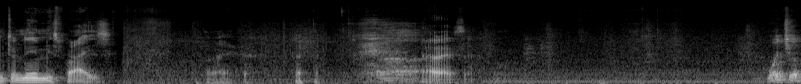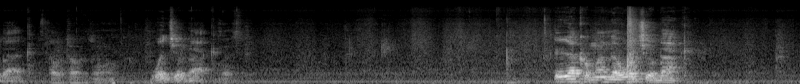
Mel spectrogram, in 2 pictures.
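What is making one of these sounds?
An elderly man speaks firmly and with feeling.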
